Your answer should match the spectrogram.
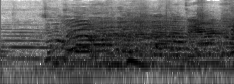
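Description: Several people talking over one another in a group, getting louder about half a second in.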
